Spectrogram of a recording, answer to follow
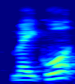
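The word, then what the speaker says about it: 美国: may go make what maego is usa actually may is the um similar pronunciation that chinese people picked for may america so meiko is united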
